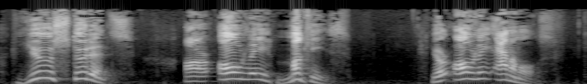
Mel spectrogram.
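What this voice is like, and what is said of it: Shouting. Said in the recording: “She's shouting, proclaiming scientific truth”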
